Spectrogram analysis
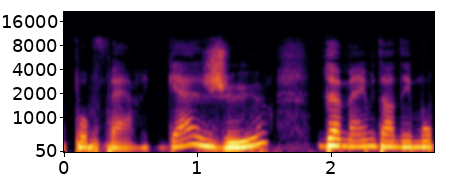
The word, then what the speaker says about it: gageure: Doit-on prononcer gageur ou plutôt gageure? Doit-on prononcer arguer comme dans naviguer ou arguer? Doit-on séparer ici les digrammes qu'on rencontre habituellement dans d'autres mots français? La réponse est on doit prononcer gageure et arguer.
